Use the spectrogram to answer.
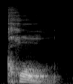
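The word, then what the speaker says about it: כֹּל: This is the word for all, kol. That's a hardening qamats, hardening dagesh, because it's in the beginning of a word. This is a long vowel, a kol.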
